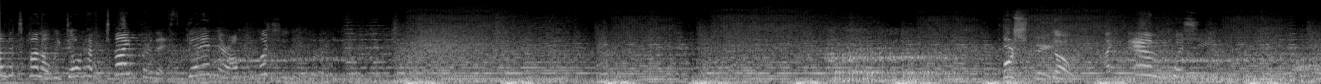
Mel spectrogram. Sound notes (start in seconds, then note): 3.5 dramatic music; 8.2 creature growling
